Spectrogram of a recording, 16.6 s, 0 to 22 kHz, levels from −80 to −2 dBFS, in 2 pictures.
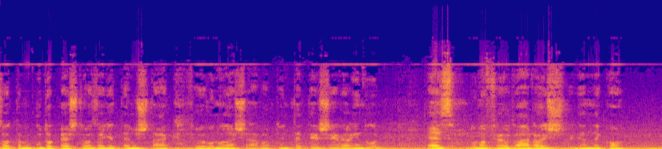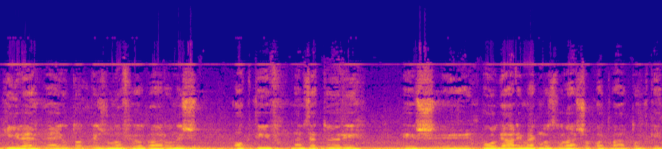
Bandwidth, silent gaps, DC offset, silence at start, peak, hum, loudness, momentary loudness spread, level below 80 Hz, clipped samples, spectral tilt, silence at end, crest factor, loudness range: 13.5 kHz; none; under 0.1%; 0 s; 0 dBFS; none; -10 LUFS; 7 LU; -16 dBFS; 0.5%; -6 dB/octave; 0 s; 8 dB; 3 LU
